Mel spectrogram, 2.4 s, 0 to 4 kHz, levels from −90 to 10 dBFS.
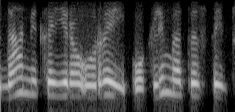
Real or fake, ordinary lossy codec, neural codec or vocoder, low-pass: real; Opus, 16 kbps; none; 3.6 kHz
